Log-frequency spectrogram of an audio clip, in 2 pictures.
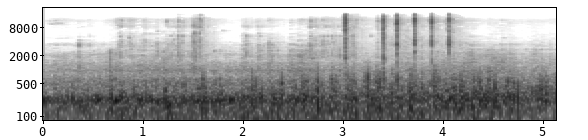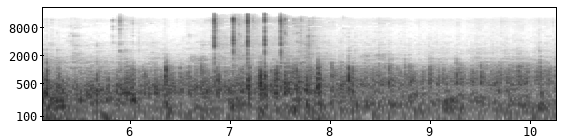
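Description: Bicycle being ridden along a lane: a steady low rumble of wind on the microphone and tyres on the road, with two short runs of rapid clicking from the bike, about three and seven seconds in.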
